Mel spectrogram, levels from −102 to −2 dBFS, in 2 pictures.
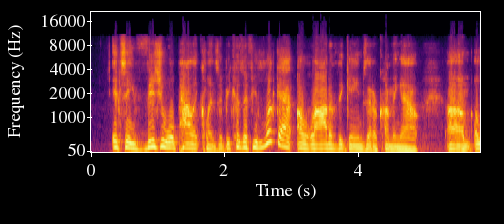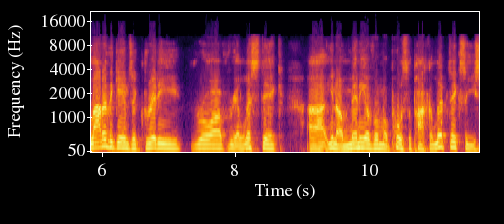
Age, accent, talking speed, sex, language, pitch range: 30-49, American, 205 wpm, male, English, 120-145 Hz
